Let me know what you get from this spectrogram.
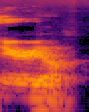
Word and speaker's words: Aerial: So this is called The Aerial? Am I pronouncing that? – Correct. – Right? – Yeah, The Aerial.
